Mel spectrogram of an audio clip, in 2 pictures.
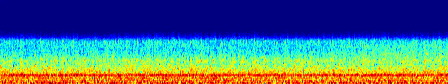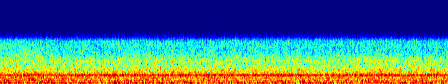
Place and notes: jefferson ave, brooklyn
bird singing and chirping various car-alarm-like-songs in brooklyn - with occasional street noises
